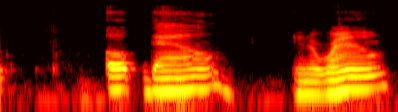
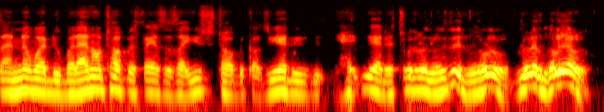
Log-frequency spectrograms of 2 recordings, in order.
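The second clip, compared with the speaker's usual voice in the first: rushed radio talk; 3 semitones lower than usual. Shown as a demonstration. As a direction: race through it like an old radio host. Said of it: "did you understand what I said?".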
